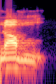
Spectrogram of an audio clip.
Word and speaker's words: numb: English you have to recollect the word num here the letter B is silent my fingers have become numb imaginextreme a peak winter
